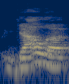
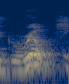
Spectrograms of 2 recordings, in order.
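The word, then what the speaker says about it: Galah: at this bird and mispronounces Gala as grilch. Yeah, it makes sense because the A looks like an R and the L, I guess, looks like an L and an I.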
